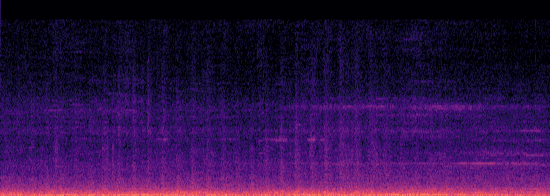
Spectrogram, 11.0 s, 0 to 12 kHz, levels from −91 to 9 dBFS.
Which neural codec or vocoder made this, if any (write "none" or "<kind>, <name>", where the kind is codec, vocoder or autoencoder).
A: none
